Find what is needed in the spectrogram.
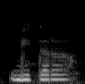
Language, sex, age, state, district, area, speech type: Odia, female, 30-45, Odisha, Jagatsinghpur, rural, spontaneous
